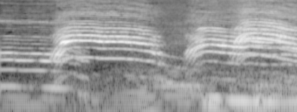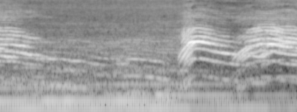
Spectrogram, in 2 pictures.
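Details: Night-time territorial cats threatening each other with a series of four harsh, arching wails, some overlapping, over a steady low hum in the background.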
